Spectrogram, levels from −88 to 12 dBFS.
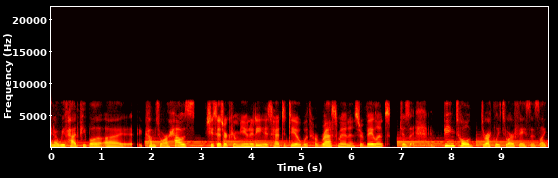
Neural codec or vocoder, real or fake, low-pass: none; real; 7.2 kHz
